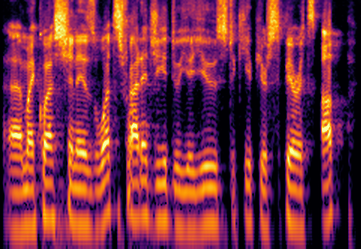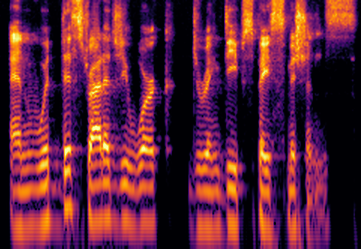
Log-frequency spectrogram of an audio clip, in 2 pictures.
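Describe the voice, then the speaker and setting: Male student questioner, from Egypt and Canada, lowish pitch, very level intonation. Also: little pitch movement, moderate pace, hardly any pauses. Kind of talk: prepared question.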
